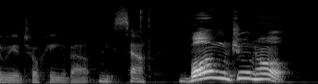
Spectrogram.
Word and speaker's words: Bong Joon-ho: talking about the South bong joon-ho that's how it's pronounced in korean korean film parasite directed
